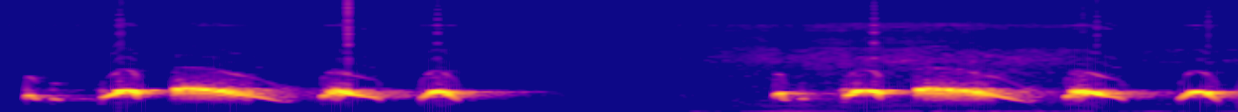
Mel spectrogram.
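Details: Vigorously calling spotted dove in a lure recording to prompt others to sing: repeated soft hooting coo phrases, short notes around a long sliding coo, with a faint low hum in the latter half.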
